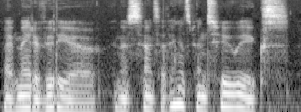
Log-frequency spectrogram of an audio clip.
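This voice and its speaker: Male ASMR host, very low voice, soft-spoken, meandering delivery, faint noise floor. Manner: rambling, pauses to recall names. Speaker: ASMR host reviewing movies.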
